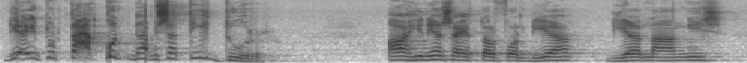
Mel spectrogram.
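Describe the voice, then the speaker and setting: An older pastor, preaching in a church with a fairly high voice for a man. He keeps it chatty and asks the congregation direct questions. Then he swells into loud, emphatic bursts. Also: normal speed. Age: 70s. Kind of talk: sermon. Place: church building.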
